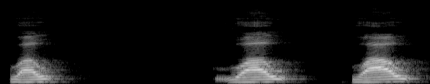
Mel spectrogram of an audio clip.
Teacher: دونوں ہونٹوں کو گول کر کے نا تمام ملانے سے واو غیر مدہ ادا ہوتی ہے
